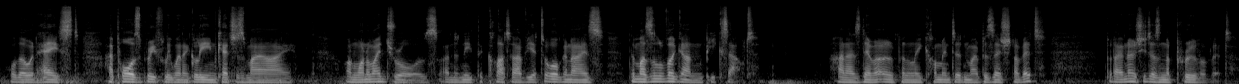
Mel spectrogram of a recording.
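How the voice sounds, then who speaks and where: A man reading a visual novel aloud as theatrical first-person narration, in character as an indignant gentleman. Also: on the low side, slight background noise. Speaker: let's player reading a game aloud.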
